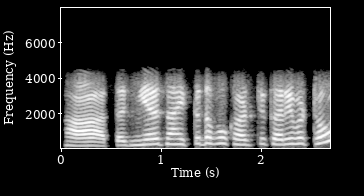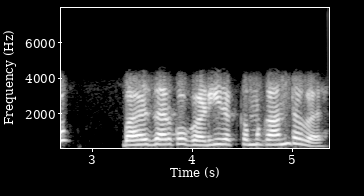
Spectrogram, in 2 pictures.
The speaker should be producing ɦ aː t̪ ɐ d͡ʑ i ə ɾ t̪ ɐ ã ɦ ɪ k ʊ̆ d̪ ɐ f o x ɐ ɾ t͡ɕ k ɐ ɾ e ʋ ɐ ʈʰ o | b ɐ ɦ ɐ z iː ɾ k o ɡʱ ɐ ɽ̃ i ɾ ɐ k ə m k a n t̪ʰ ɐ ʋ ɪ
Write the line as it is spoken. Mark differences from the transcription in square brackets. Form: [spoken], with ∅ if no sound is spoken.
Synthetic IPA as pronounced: ɦ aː t̪ ɐ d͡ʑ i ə ɾ t̪ ɐ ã ɦ ɪ k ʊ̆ d̪ ɐ f o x ɐ ɾ t͡ɕ k ɐ ɾ e ʋ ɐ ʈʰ o | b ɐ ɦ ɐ z [aː] ɾ k o ɡʱ ɐ ɽ̃ i ɾ ɐ k ə m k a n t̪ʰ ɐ ʋ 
